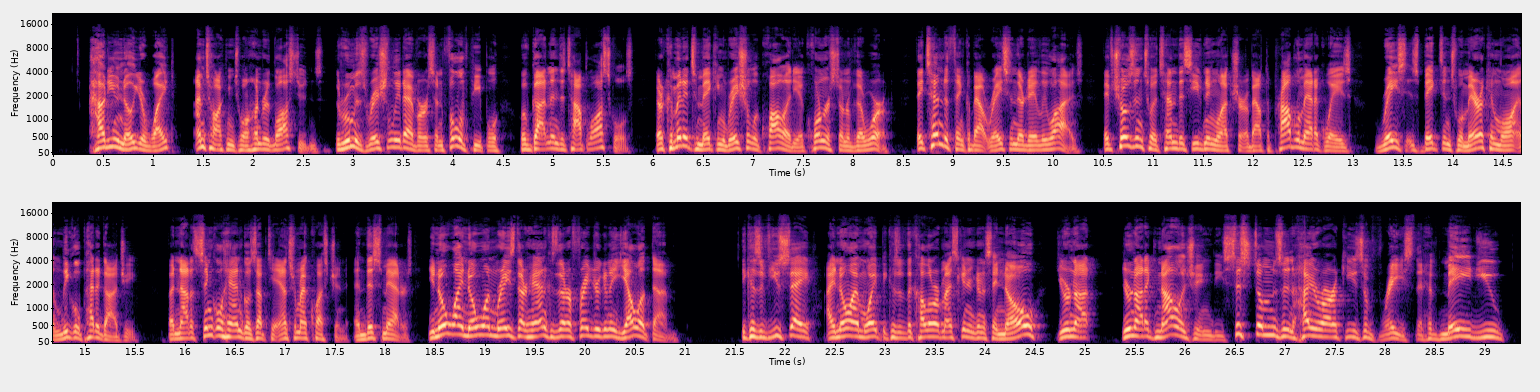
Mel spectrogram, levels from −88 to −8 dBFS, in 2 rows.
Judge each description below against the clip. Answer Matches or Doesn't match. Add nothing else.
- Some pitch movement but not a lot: Doesn't match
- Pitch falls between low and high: Matches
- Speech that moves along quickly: Matches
